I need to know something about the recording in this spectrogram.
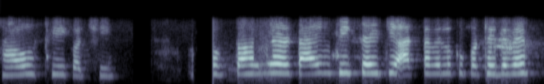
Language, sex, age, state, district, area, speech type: Odia, female, 30-45, Odisha, Malkangiri, urban, conversation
